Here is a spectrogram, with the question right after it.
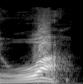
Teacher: जब इसको आप बोलेंगे वाह तो दांत और ओंठ दोनों का प्रयोग हो रहा है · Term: दंतोष्ठ व्यंजन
